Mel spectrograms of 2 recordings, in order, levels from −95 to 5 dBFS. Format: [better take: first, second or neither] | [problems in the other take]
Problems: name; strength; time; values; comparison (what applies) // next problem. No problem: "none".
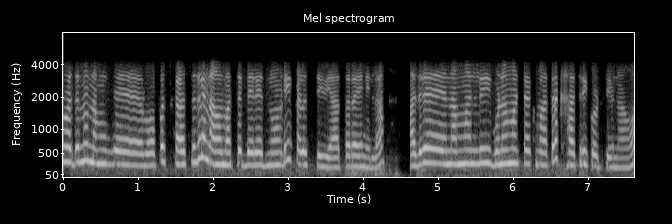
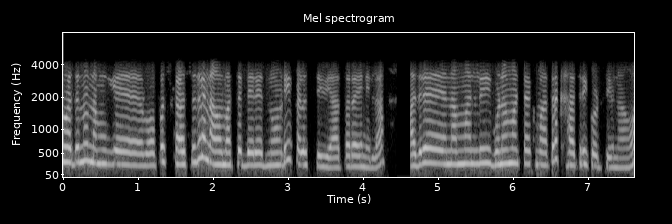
second | noise reduction (neural mask model DeepFilterNet 3)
